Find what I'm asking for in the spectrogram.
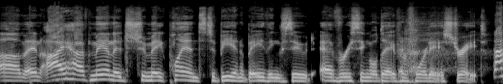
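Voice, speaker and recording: This woman talks fairly quickly with a slight Southern US accent, her pitch fairly low with ordinary variation. Her tone is animated and her loudness very even. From US South, Macon, Georgia. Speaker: podcast co-host. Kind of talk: casual chat.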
